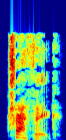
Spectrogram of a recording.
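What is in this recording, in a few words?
"traffic", British English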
